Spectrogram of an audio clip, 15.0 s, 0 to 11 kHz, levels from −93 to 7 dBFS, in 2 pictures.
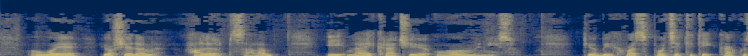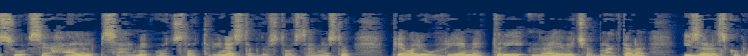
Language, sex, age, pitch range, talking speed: Croatian, male, 50-69, 110-140 Hz, 130 wpm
